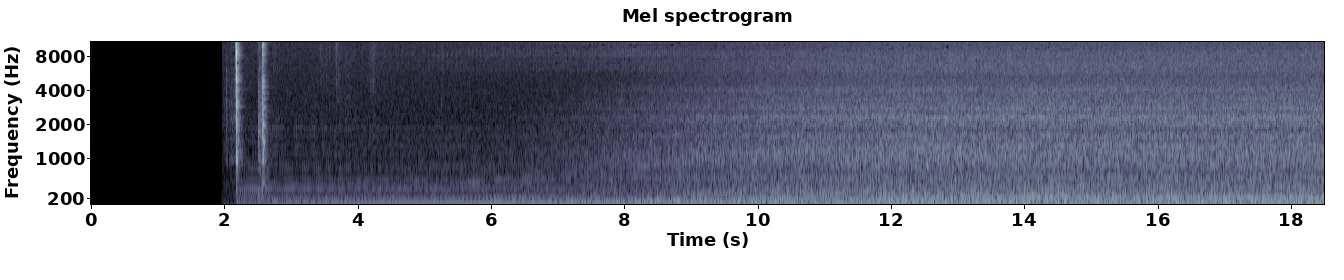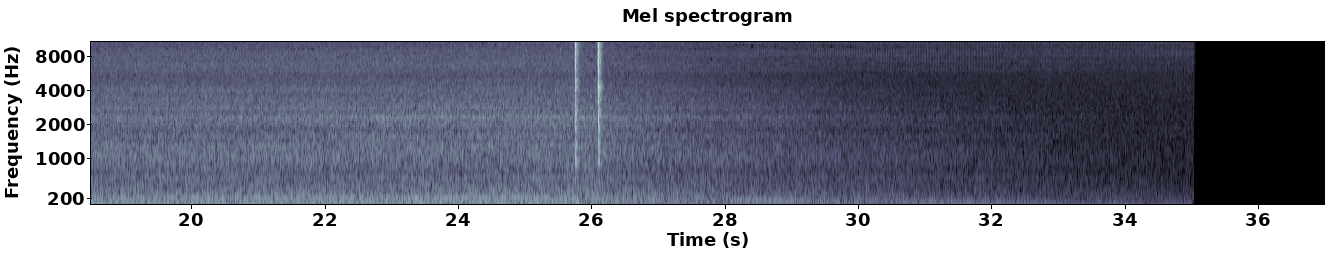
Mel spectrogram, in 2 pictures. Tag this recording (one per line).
CZ
fan
rotation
